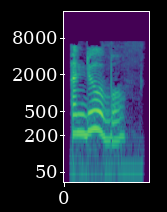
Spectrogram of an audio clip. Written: undoable

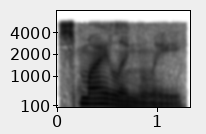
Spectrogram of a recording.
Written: smilingly

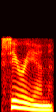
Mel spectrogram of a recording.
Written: Syrian

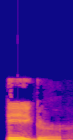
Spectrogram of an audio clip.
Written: eagre

